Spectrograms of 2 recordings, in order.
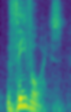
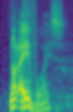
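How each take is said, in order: First: "the" stressed and said as "thee", falling. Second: Said in the usual way. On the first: Shown as a demonstration. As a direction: lean hard on "the" in "the voice".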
